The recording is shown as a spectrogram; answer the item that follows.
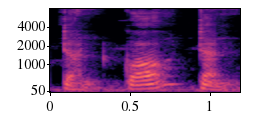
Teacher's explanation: पहले सिलेबल में vowel sound है लेकिन दूसरे सिलेबल में वावल साउंड नहीं है , सिर्फ कॉन्सोनेंट ही है, ट भी कॉन्सोनेंट, न भी कॉन्सोनेंट, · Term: सिलेबिक कॉन्सोनेंट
